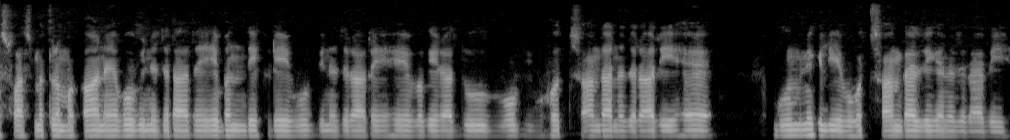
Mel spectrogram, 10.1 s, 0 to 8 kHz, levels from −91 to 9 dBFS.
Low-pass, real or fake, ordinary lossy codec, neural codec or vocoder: 7.2 kHz; real; none; none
